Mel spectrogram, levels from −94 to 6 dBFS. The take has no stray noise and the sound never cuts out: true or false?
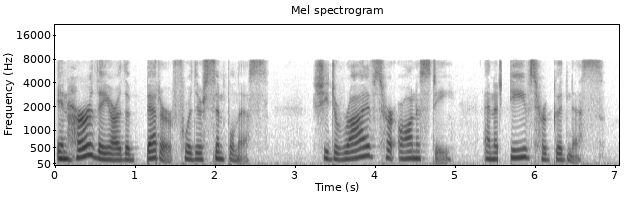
false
